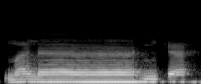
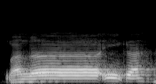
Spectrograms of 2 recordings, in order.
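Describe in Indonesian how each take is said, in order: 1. Bunyi l-nya tipis, suaranya diturunkan. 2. Bunyi l-nya tebal, suaranya dinaikkan. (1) "istifal itu dibaca ke bawah suaranya" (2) "itu dia lamnya tebal karena kita angkat ke atas"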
